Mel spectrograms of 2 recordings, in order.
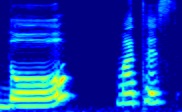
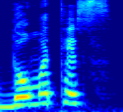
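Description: First: "domates" with long "doo", pause, quick "mates"; stretched O. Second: Said in the usual way. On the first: Shown as a demonstration. Teacher pointing out the O, long first vowel in "domates". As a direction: hold the o in "domates". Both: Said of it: "O sesi var ama başında değil".

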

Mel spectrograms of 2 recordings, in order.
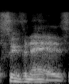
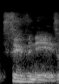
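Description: First: Souvenirs with the ending said as "airs"; punning pronunciation. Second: Said in the usual way. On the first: Shown as a demonstration. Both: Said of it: "if you will".

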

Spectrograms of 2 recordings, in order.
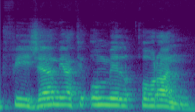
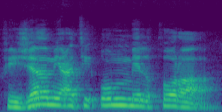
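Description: First: القرى wrongly ending in -an, "al-quran"; wrong nunated ending. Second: القرى ending in an open long "aa", no n; alif ending. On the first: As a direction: add an n sound to the end of القرى. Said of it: "You don't say". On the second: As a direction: finish القرى as "il-quraa". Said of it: "pronounced with the alif". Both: Shown as a demonstration.

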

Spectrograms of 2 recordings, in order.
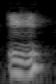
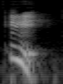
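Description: First: "It" split into separate sounds; sounded out. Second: Said in the usual way. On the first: Shown as a demonstration. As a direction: sound out "It" bit by bit. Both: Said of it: "Let's read this word together".

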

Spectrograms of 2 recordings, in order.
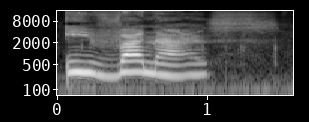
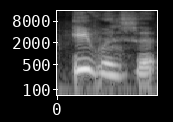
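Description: First: "Ivana's" said slowly as ee-VAH-nuhz; "Ivana's" careful and drawn out, ee-VAH-nuhz; corrected Ivana's. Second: "Evans" read as EV-ans, short e like "evens"; "Evans" said the wrong way like the word evens; misread Ivana's. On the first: Shown as a demonstration. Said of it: "The word is". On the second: Real, not acted. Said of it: "When I said evens, that isn't right".

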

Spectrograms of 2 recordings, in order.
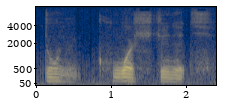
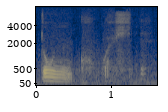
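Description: First: Said in the usual way. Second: Much softer, breathy whisper. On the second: Acted. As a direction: breathe it like a secret. Same line voiced, then whispered.

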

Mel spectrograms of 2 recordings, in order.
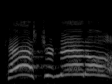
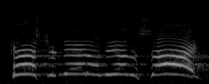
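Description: First: High shouted call; imagined call. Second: High far-carrying shout from shore; stranger calling out. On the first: Preacher replaying the shore call in his head, high shout. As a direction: fling it high across the water. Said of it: "in my head, it went like this". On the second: Preacher voicing the man on shore calling to the fishermen, high shout. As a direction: call it out across the water, high. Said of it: "He's just a guy". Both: Retold or imitated.

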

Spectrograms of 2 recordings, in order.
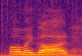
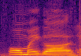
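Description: No difference in how they are said.

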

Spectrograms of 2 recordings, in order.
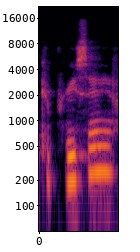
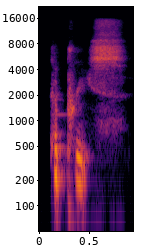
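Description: First: "caprese" in three syllables, ca-PREE-say, rising; questioning pronunciation. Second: "caprese" in two syllables, ca-PREECE; unsure pronunciation. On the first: Checking how to say it, "caprese" as rising ca-PREE-say. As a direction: ask "caprese" softly, ending in -say. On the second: Reading the menu unsure, "caprese" said as ca-PREECE. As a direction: say "caprese" softly with silent final e. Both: Real, not acted. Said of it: "I don't know how you say that word".

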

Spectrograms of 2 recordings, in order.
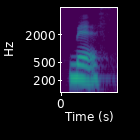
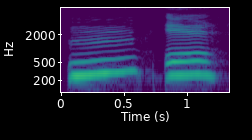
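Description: First: Said in the usual way. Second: M-I-S as held mmm, short ih, long sss; each sound of M-I-S alone, not letter names. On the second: Shown as a demonstration. Teacher sounding out with the class, M-I-S sound by sound. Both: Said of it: "let's sound it out together".

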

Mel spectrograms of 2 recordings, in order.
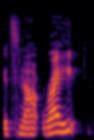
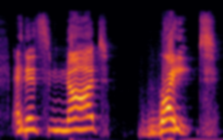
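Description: First: Calm, even it's not right, softer; grandma calmly stating it's not right; matter-of-fact. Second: Higher, louder, slow wail on it's not right; hurt granddaughter wailing and it's not right. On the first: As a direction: state it's not right plainly, no drama. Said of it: "she said matter-of-factly". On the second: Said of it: "I wailed". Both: Retold or imitated.

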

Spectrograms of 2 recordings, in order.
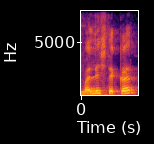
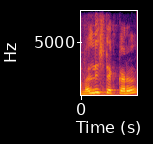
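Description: The two takes are said the same way.

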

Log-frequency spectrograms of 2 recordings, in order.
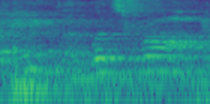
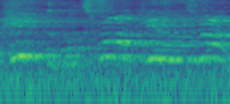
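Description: First: Said in the usual way. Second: High, mock-concerned repeated question; mock fussing chorus. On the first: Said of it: "Van was like". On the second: Dinner guests crowding Caitlyn, high mock concern. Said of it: "everybody was like".

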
